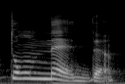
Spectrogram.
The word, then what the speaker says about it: ton aide: can say merci pour ton aide. Thank you for your help. Merci pour ton aide. Repeat after me. Merci pour ton aide. Here I do la liaison between ton and aide.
